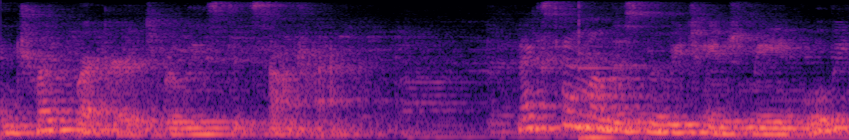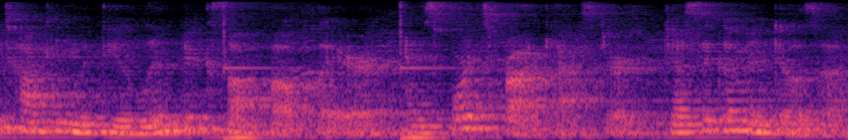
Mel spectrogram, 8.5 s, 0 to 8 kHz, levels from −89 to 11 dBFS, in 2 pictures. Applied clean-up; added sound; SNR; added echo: none; Marimba, xylophone; 6 dB; reverberation time 0.9 s.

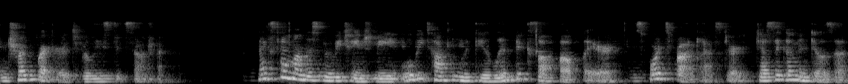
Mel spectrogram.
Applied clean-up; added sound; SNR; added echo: neural mask model DeepFilterNet 3.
